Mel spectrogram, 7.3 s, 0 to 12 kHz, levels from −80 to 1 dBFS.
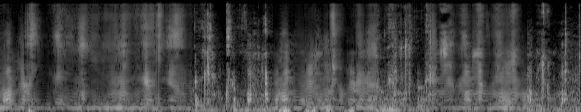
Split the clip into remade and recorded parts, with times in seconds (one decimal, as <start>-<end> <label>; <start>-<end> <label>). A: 0.0-2.4 remade; 2.4-3.4 recorded; 3.4-4.7 remade; 4.7-5.4 recorded; 5.4-6.6 remade; 6.6-7.3 recorded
